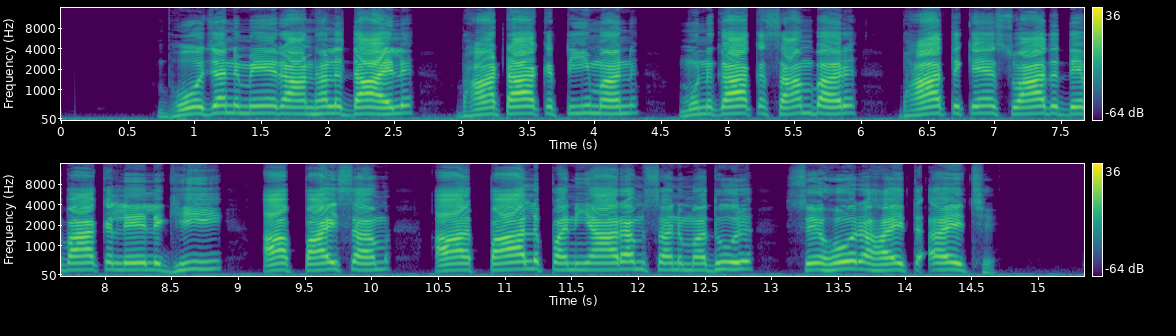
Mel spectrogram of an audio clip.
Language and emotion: Maithili, neutral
